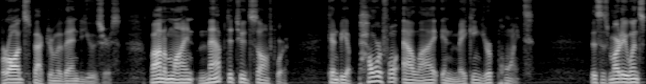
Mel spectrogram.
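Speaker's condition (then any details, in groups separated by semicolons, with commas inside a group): No condition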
